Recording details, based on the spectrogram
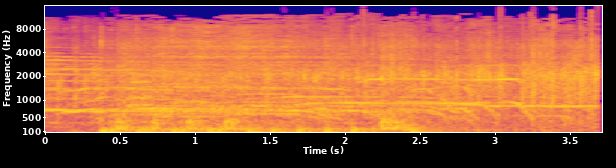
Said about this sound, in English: So give yourself a big round of applause. Come on.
